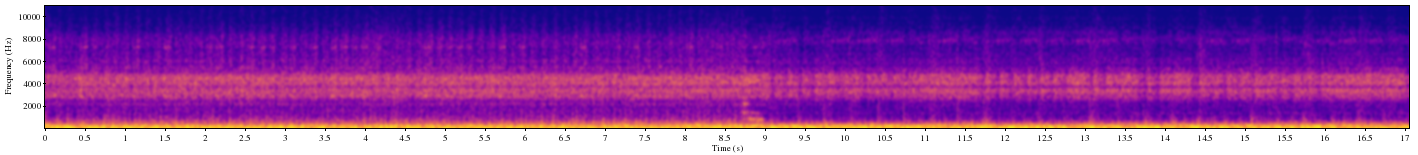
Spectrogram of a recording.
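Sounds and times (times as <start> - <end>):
distorted guitars: 0.0 - 17.0
drums: 0.0 - 17.0.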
